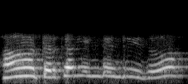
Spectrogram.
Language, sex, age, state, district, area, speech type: Kannada, female, 60+, Karnataka, Koppal, rural, conversation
